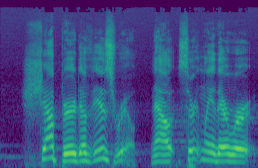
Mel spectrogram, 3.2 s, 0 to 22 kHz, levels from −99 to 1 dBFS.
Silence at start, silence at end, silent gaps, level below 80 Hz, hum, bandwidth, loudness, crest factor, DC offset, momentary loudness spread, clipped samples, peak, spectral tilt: 0.3 s; 0.05 s; none; -60 dBFS; none; 18 kHz; -28 LUFS; 16 dB; under 0.1%; 12 LU; under 0.1%; -12 dBFS; -3.5 dB/octave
